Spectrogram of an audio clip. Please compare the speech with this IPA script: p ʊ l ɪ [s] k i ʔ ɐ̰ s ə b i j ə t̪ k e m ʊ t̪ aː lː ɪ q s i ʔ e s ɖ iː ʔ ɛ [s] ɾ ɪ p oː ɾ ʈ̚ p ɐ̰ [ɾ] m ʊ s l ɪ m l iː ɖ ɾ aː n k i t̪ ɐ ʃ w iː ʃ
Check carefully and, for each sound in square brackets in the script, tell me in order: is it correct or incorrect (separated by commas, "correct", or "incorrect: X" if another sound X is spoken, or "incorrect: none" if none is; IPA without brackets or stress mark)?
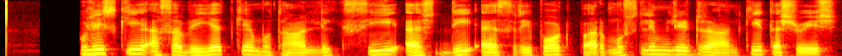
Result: correct, correct, correct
